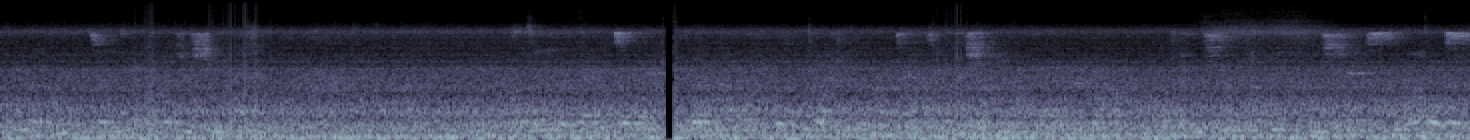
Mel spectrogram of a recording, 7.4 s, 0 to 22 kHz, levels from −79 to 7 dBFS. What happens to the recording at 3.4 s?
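An intermittent contact briefly opens in the signal path from 3.30 to 3.38 s, cutting the sound for about 46 ms, with crackle at both edges and faint hiss in the gap.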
